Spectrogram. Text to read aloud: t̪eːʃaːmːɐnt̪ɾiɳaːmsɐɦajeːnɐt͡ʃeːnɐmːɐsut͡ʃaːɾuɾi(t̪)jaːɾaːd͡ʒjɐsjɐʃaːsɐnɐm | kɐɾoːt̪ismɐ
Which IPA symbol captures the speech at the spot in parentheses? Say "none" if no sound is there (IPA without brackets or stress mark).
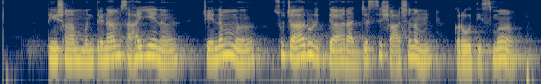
t̪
